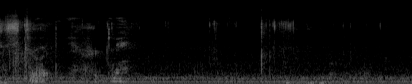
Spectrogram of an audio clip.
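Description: A cat eating dry kibble: a few short, soft voice-like sounds in the first second and a half, then scattered faint clicks of chewing and kibble on the envelope.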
